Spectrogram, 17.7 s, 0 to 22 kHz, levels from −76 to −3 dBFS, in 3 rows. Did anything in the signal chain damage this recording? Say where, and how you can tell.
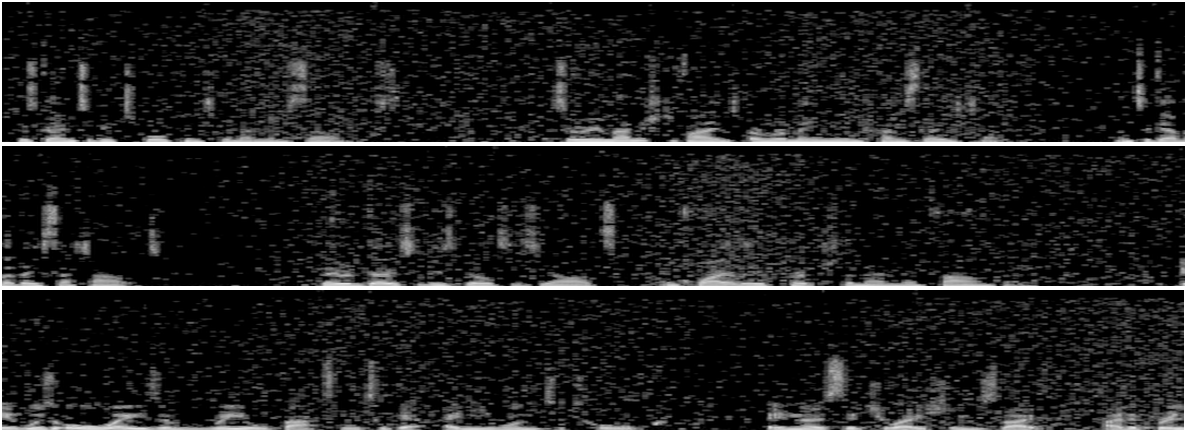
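Yes. The damage comes from a processing stage, overdone noise removal: a noise reduction step set far too aggressively. Throughout the speech, any frequency band that sits close to its noise estimate is pulled down hard or switched off. Background noise gives way to near silence dotted with twinkling, chirpy specks, and quieter parts of the voice are cut away with the noise.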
